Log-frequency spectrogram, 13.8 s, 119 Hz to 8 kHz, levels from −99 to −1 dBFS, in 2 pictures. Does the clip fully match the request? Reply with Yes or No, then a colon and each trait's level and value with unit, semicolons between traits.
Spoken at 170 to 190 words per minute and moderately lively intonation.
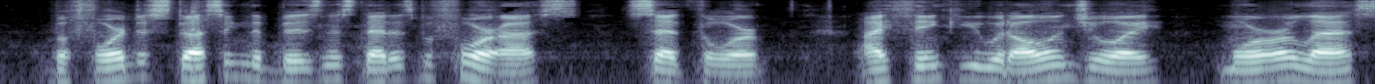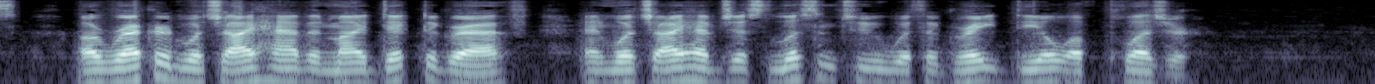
Yes: average, 175 wpm; average, 3.7 semitones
